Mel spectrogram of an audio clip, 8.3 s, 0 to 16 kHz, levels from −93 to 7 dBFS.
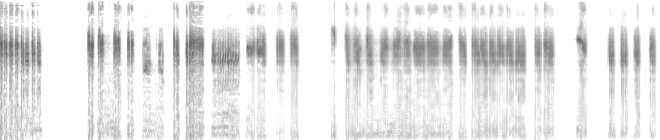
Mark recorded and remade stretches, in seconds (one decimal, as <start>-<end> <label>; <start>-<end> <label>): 0.0-3.1 recorded; 3.1-8.3 remade

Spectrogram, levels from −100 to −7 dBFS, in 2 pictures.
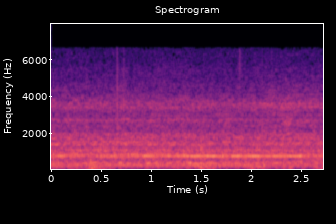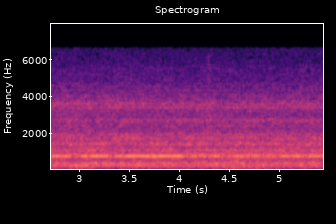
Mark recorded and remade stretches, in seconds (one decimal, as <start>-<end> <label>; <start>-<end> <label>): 0.0-1.8 remade; 1.8-5.4 recorded

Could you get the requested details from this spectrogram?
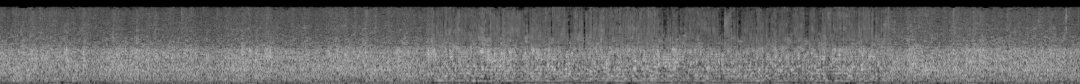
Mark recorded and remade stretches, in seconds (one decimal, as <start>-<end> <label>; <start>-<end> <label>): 0.0-4.3 recorded; 4.3-8.9 remade; 8.9-10.8 recorded

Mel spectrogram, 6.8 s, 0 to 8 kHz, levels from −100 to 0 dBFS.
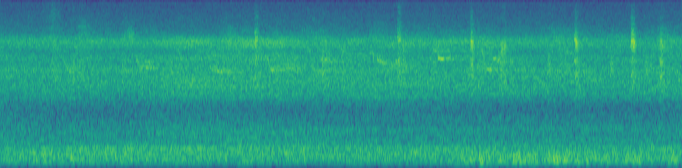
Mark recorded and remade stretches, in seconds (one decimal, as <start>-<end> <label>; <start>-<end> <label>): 0.0-3.8 recorded; 3.8-6.8 remade

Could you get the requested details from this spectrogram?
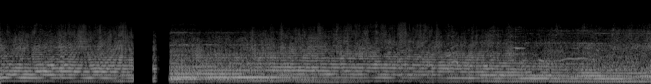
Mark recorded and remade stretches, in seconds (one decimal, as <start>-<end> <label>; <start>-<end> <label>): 0.0-0.7 remade; 0.7-1.6 recorded; 1.6-5.5 remade; 5.5-6.5 recorded

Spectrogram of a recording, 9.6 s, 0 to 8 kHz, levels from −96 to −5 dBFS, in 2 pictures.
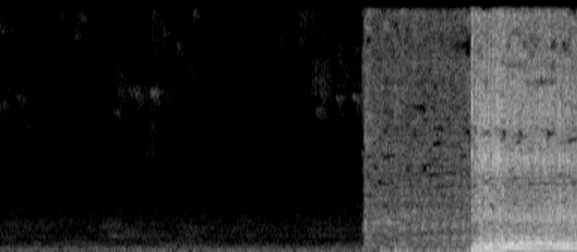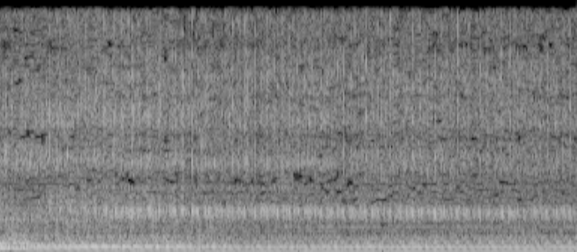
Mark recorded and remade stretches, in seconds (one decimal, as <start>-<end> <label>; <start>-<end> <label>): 0.0-1.1 recorded; 1.1-4.9 remade; 4.9-6.5 recorded; 6.5-7.3 remade; 7.3-9.6 recorded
